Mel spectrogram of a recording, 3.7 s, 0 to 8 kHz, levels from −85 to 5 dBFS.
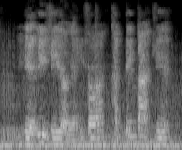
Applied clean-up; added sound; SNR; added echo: none; Truck; 4 dB; reverberation time 0.2 s.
